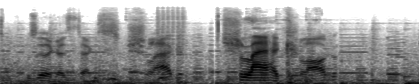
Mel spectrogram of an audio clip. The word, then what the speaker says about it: Schlag: Schlag? Schlag. Schlag. It's like how the moon would pronounce log. Schlag.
